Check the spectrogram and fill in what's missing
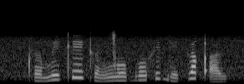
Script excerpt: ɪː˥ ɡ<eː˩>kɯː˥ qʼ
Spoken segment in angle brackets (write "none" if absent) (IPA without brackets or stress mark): eː˩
